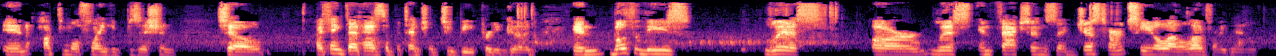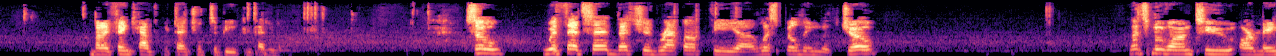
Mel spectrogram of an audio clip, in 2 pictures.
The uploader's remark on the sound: Thoughts from the car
